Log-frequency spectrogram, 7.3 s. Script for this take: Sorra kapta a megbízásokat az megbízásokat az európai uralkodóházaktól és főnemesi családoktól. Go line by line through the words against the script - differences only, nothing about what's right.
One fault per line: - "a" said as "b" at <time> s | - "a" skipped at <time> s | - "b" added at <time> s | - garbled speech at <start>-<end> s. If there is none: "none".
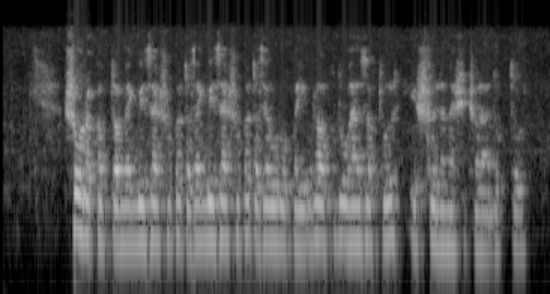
none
